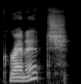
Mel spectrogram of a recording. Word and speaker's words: Greenwich: words too like there's a City in Connecticut called Greenwich but it's obviously it's spelled Greenwich yeah like why why are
